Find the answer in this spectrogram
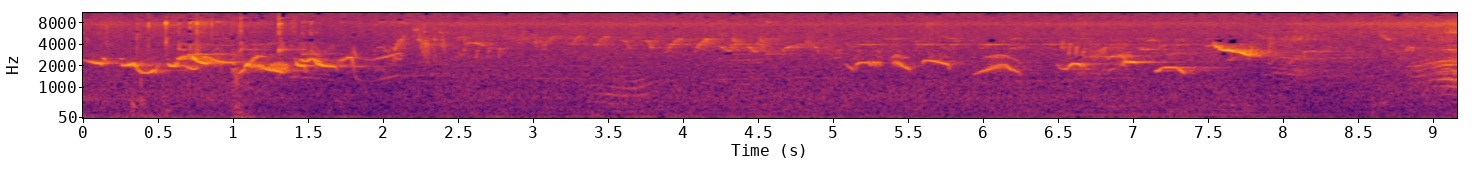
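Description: Small birds chirping in quick notes that slide up and down in pitch: one dense bout in the first two seconds and another about six seconds in, over a low steady background.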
